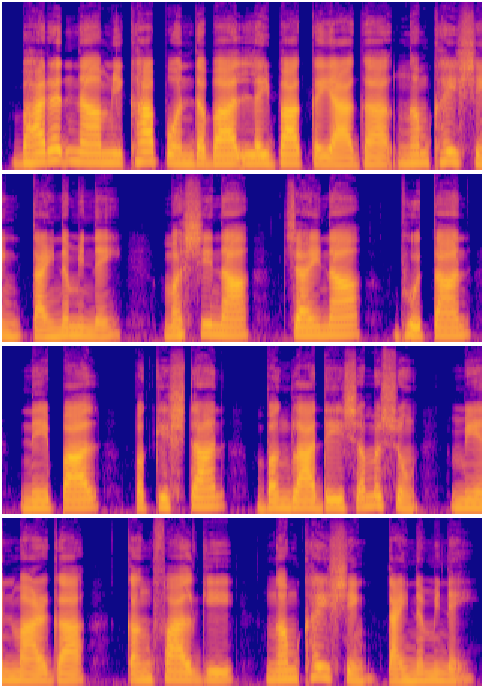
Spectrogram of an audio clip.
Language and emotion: Manipuri, neutral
